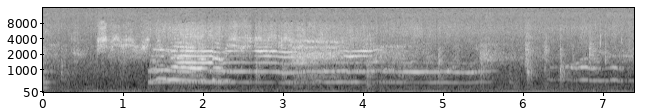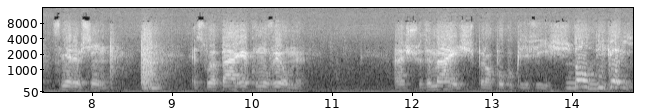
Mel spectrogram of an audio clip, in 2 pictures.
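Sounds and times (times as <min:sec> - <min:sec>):
speech: 0:00.7 - 0:01.0, 0:07.6 - 0:08.3, 0:09.4 - 0:10.7, 0:11.8 - 0:14.7
several cats meowing: 0:01.2 - 0:07.6.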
